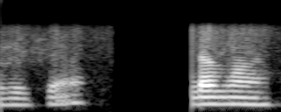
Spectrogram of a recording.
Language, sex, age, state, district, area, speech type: Telugu, male, 18-30, Telangana, Ranga Reddy, urban, conversation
